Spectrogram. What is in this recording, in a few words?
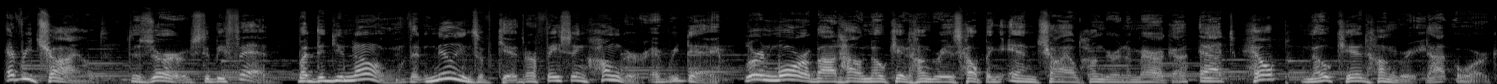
Radio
